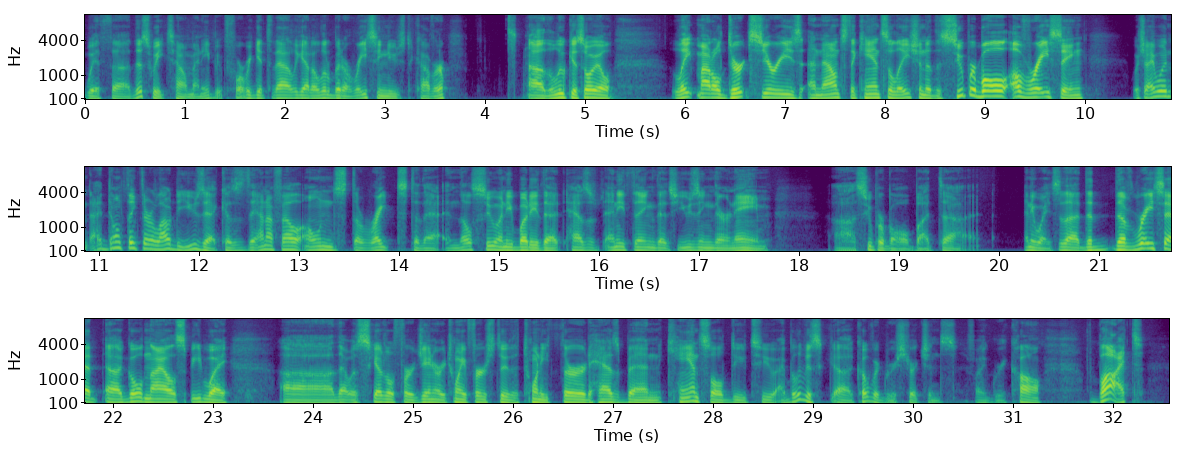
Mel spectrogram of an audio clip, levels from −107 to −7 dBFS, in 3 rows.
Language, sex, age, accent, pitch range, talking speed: English, male, 40-59, American, 110-140 Hz, 200 wpm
